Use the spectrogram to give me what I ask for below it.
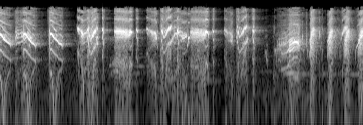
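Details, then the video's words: Song of the long-tailed shrike used to train pet birds or lure wild ones: harsh scratchy squawks mixed with downslurred whistles, given in bursts separated by short pauses. "Suara burung Cendet / pentet"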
